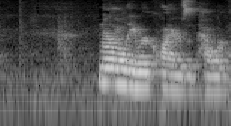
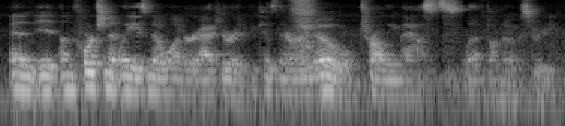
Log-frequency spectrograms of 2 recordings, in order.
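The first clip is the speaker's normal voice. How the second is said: usual speaking voice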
